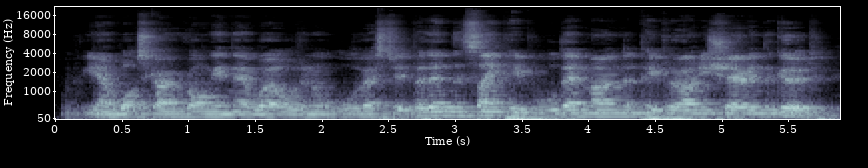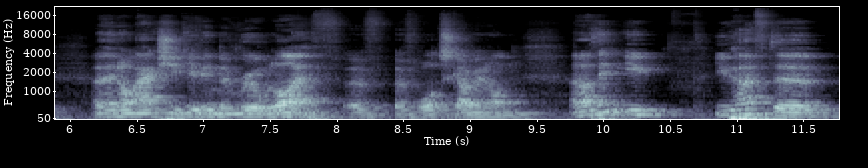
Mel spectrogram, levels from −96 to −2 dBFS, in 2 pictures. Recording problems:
off-mic speech; far
room echo; slight; dies away in 0.5 s

